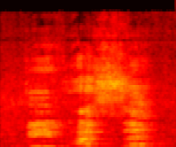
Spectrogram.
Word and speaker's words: बीभत्स: इसको ब का उच्चारण जनरली विभत्स के रूप में लोग करते हैं, किंतु विभत्स सही इसका उच्चारण है।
